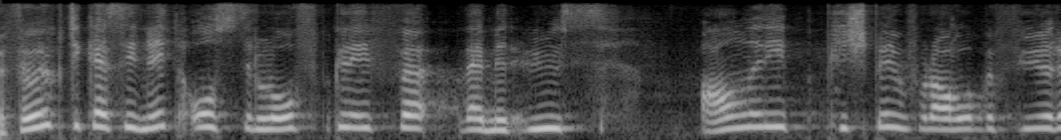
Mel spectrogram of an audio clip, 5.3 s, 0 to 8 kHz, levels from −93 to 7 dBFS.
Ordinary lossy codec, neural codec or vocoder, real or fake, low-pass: none; codec, 16 kHz in and 24 kHz out, 0.6 kbps, FocalCodec, streaming, 4096 codes; fake; 7.2 kHz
